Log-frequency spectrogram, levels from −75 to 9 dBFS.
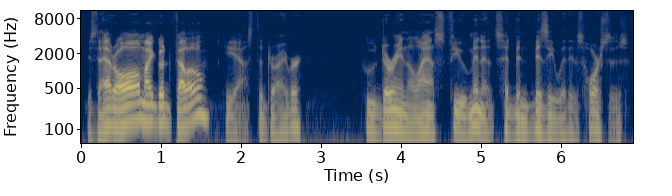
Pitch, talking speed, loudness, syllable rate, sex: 100 Hz, 190 wpm, -19 LUFS, 5.2 syllables/s, male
